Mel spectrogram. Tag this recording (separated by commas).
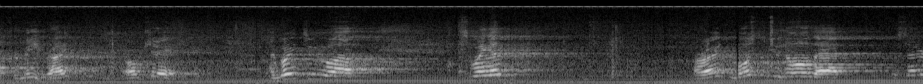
Speech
